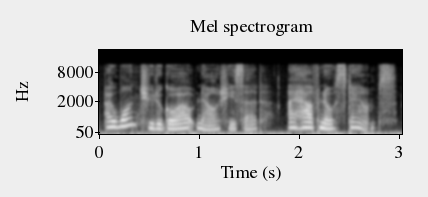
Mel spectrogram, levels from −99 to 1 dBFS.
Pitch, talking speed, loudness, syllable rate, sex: 210 Hz, 255 wpm, -17 LUFS, 4.7 syllables/s, female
